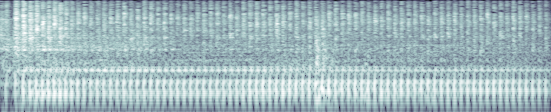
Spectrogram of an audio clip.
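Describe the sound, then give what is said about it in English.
A small fishing boat engine runs loud, a steady rapid chugging drone with a fast regular pulse throughout, no voices; a Makarascas fisherman's boat heading toward the Ulugan Bay base in the Philippines. “A Makarascas fisherman takes me out on his boat as close as we can get to the Ulugan Bay base.”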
